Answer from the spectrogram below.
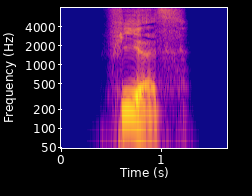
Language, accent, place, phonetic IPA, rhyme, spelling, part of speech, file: German, Germany, Berlin, [ˈfiːəs], -iːəs, Viehes, noun, De-Viehes.ogg
- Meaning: genitive singular of Vieh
